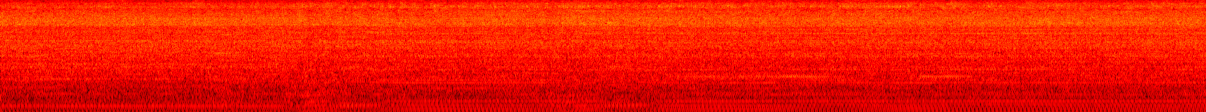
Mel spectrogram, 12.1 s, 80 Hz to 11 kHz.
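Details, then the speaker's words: Homemade firewood processor, small engine driving hydraulics during first hydraulic test of splitter; engine note dips briefly as hydraulic load comes on then recovers evenly; splitter cycle about 7 seconds in and out; normal running under hydraulic load. "I'm pretty impressed with not having any real experience with hydraulics, just doing as much research online as I could for everything to work for the most part how I wanted it to."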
